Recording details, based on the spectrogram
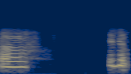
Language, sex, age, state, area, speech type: Tamil, female, 18-30, Tamil Nadu, urban, conversation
